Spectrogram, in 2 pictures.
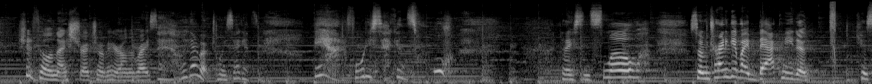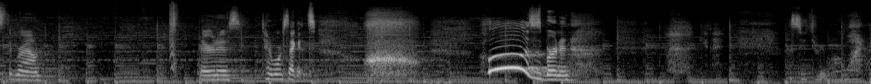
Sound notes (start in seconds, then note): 10.3 smooching; 11.9 exhales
